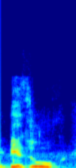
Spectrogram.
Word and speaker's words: Besuch: तो अब ये कैसा साउंड देगा, खा का साउंड देगा। तो इसे क्या पढ़ेंगे, बेजूख। इसे क्या पढ़ेंगे, बेजूख, बेजूख, बेजूख।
